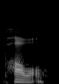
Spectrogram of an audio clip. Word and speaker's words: Pavel: that you don't know the gentleman's first name is pronounced Powell p Powell po Powell like like General Powell as in Paul as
